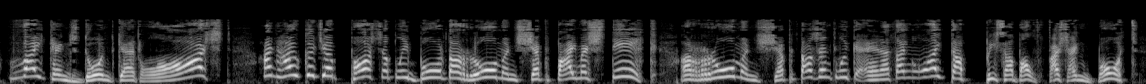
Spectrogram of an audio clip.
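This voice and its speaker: A furious Viking drill master for a storybook. He roars high and strained, stretching his words slowly with booming scorn and outrage. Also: very animated, no room sound, full character voice. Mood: furious, outraged. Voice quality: booming, roaring. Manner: scornful, drawn-out outraged shouting. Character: huge furious bellowing Viking pirate instructor, adult man. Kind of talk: audiobook character voice.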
